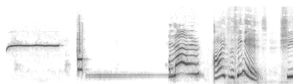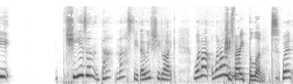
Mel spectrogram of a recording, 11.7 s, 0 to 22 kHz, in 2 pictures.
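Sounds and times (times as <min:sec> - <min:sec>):
person whistling one long high note through pursed lips: 0:00.1 - 0:01.4
speech: 0:04.3 - 0:06.1, 0:07.2 - 0:11.7.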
